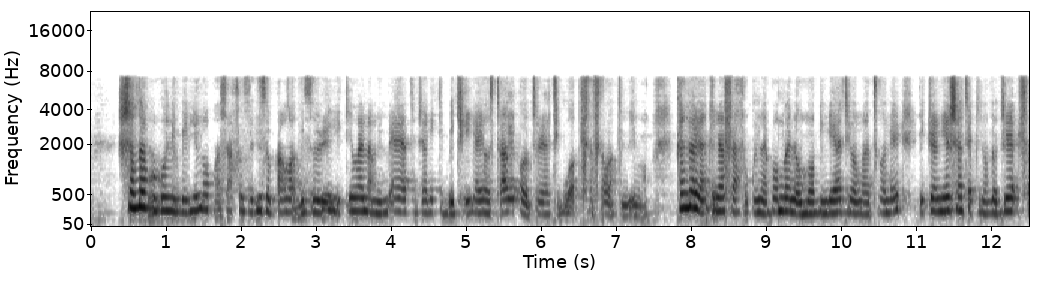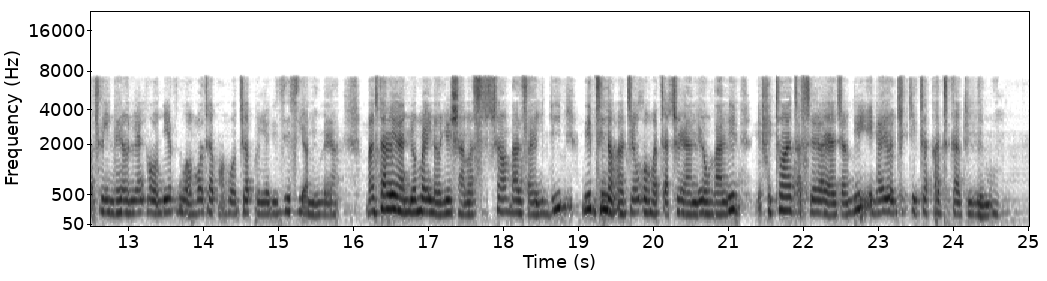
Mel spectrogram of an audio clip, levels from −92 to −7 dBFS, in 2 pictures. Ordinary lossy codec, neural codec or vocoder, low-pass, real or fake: MP3, 64 kbps; codec, 16 kHz in and 24 kHz out, 0.6 kbps, FireRedTTS-2 codec; 7.2 kHz; fake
